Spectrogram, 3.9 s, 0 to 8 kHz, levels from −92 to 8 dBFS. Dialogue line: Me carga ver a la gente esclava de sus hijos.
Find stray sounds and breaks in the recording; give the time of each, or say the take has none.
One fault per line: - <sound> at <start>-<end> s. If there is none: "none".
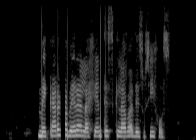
- dropout at 1.2-1.3 s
